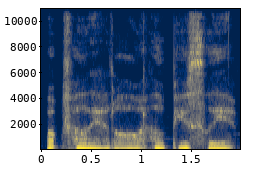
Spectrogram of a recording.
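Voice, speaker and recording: A woman speaking softly in a breathy near-whisper, gently and unhurriedly, in an ASMR style with pauses between phrases as she reads game entries aloud. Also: fairly low pitch, little pitch movement, soft background music. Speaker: gaming video host. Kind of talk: soft-spoken ASMR, reading game entries aloud with casual asides.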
